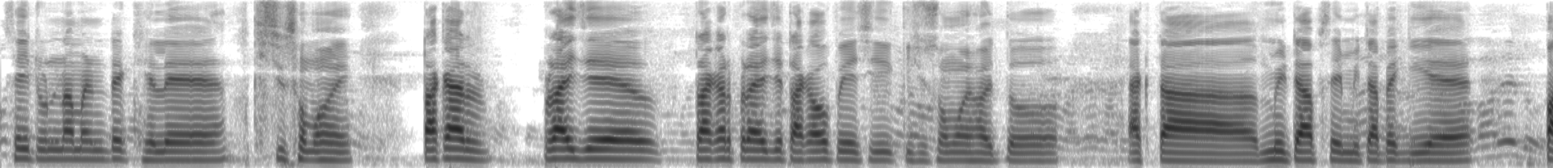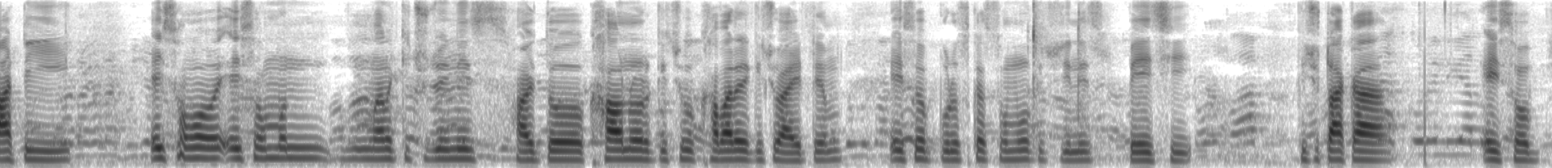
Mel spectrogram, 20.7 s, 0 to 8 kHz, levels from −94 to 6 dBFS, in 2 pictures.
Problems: continuous background conversations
